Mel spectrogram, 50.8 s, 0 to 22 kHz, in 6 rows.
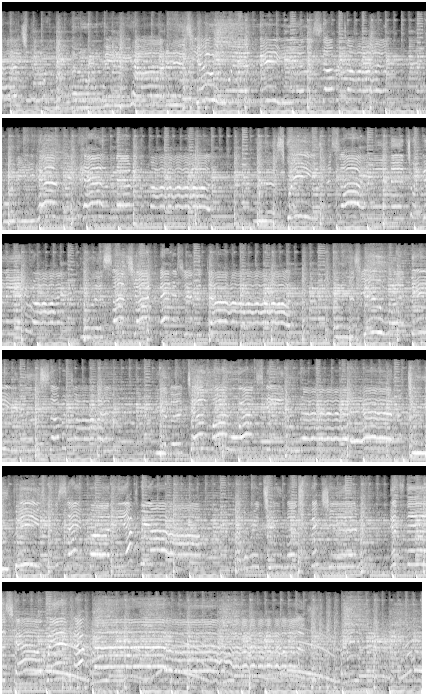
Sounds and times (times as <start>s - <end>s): Pop music: 0.0s - 50.8s.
